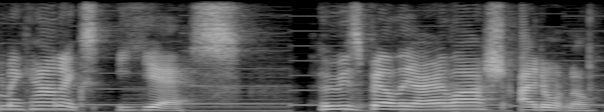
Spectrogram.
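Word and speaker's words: Eilish: it it is it's not spelled eyelash but it is pronounced eyelash T to keep the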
